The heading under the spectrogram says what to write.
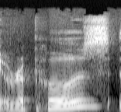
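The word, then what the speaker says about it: repoussé: And the copper plates themselves were made in this style called the repose. Is that am I saying it correctly? – Sure.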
